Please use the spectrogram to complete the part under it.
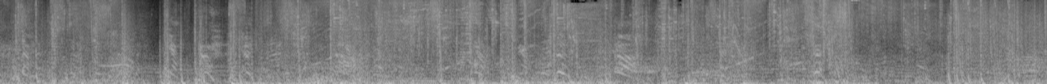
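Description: Electric blasts crackle and zap.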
